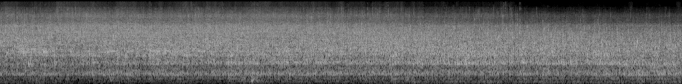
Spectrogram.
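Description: Sliced onions sautéing lightly in a pan while a mixed vegetable dish is being cooked, giving a steady, close, even sizzle with no talk.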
